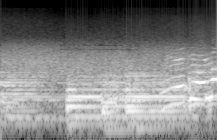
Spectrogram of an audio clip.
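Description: Old country blues recording: guitar accompaniment with a woman's voice holding notes and sliding up into the next phrase near the end.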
